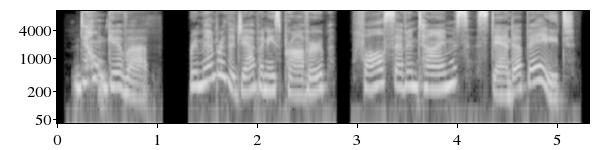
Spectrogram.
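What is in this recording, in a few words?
dont give up, female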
